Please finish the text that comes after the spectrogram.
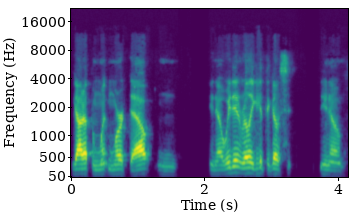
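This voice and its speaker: A man's voice: lowish voice, steady tone, brisk, no echo, dull audio. A man, an assistant wrestling coach, talking in an easygoing, matter-of-fact way in a casual interview.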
